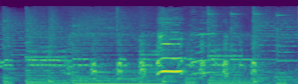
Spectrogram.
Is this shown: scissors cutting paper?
no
